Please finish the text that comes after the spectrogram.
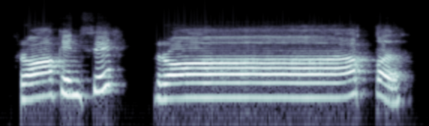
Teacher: रॉ को 3 से 4 अलिफ के बराबर लंबा भी करेंगे और काफ पर कलकला भी करेंगे। रॉकिन से रॉक, ये कलकला हमने किया।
